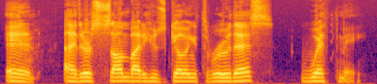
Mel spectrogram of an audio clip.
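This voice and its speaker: A man's voice: a little high, monotone, unhurried, darkish tone, clean tone, no echo, studio quality. A young man who stutters, co-hosting a casual sports podcast in an earnest way, often restarting and repeating words. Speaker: podcast co-host.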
